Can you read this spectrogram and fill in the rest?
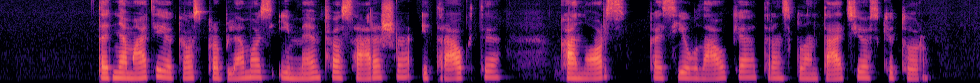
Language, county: Lithuanian, Vilnius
